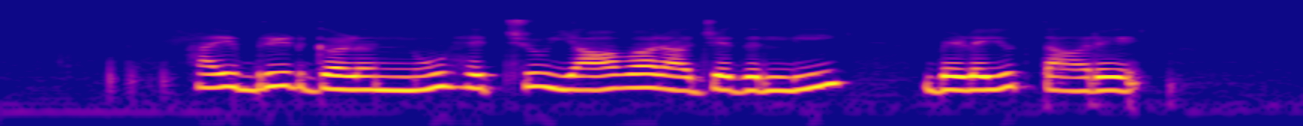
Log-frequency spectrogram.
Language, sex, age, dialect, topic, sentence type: Kannada, female, 25-30, Coastal/Dakshin, agriculture, question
